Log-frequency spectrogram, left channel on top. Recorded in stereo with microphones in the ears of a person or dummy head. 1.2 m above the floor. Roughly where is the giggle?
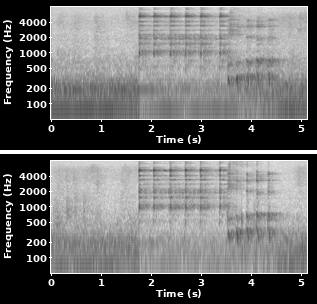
Right.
